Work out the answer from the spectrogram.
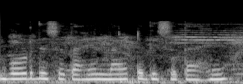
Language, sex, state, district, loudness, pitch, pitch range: Marathi, female, Maharashtra, Solapur, -13 LUFS, 240 Hz, 230-250 Hz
